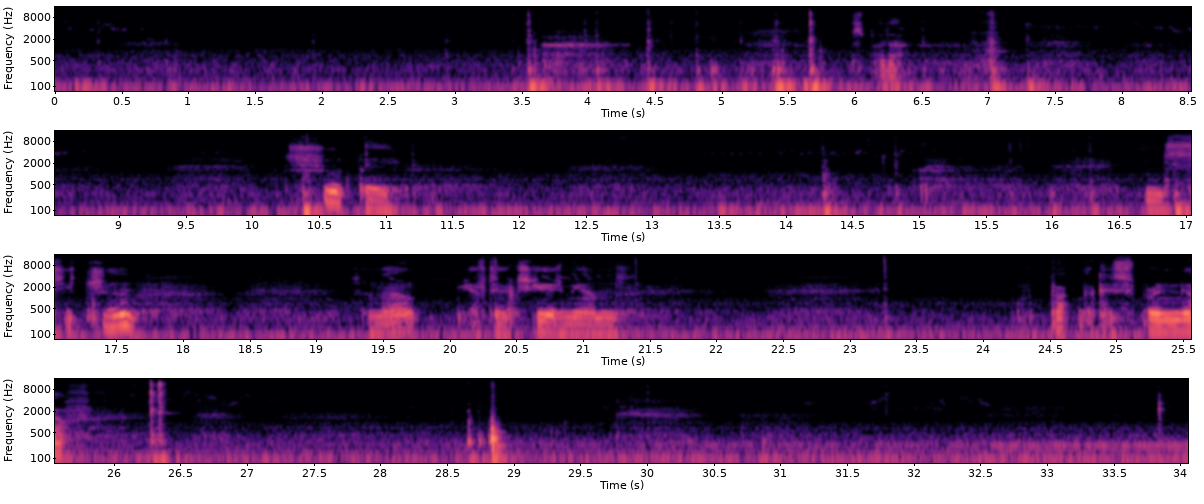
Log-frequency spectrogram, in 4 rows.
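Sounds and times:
steady low rumble: 0.0 - 34.0.

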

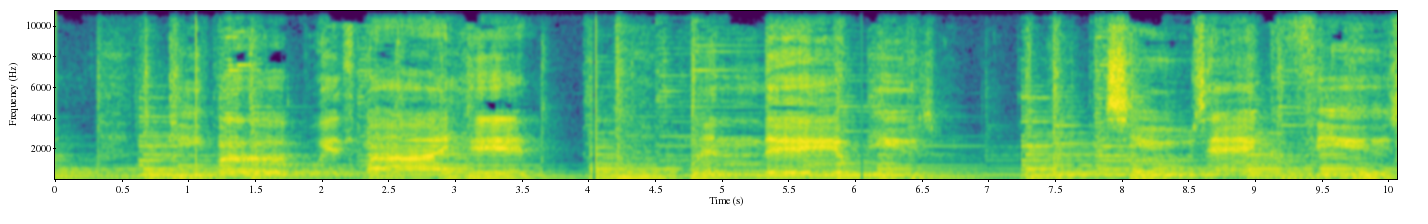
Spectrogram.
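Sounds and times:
man singing: 0.0 - 6.8, 7.6 - 10.0
acoustic guitar: 0.0 - 10.0.

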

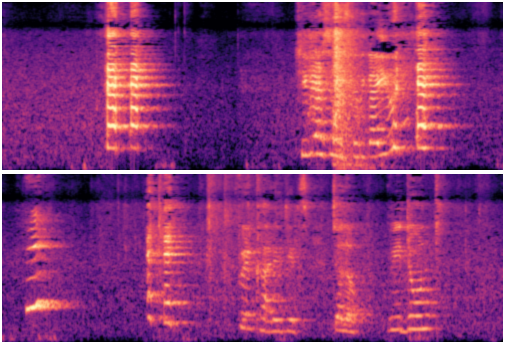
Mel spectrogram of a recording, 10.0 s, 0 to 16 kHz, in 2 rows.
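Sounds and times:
high-pitched laughs: 3.9 - 4.6, 6.4 - 7.1.

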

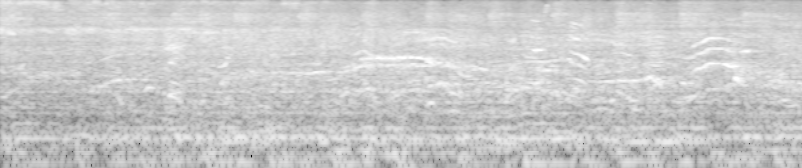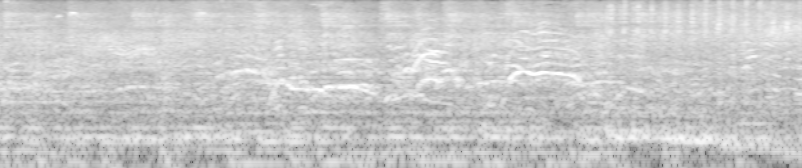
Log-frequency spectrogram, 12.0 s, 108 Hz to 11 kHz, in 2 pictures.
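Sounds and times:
riders screaming and shouting: 0.0 - 12.0.

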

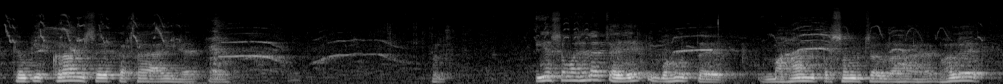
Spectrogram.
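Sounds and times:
faint high animal call: 1.9 - 4.2, 6.5 - 9.2.

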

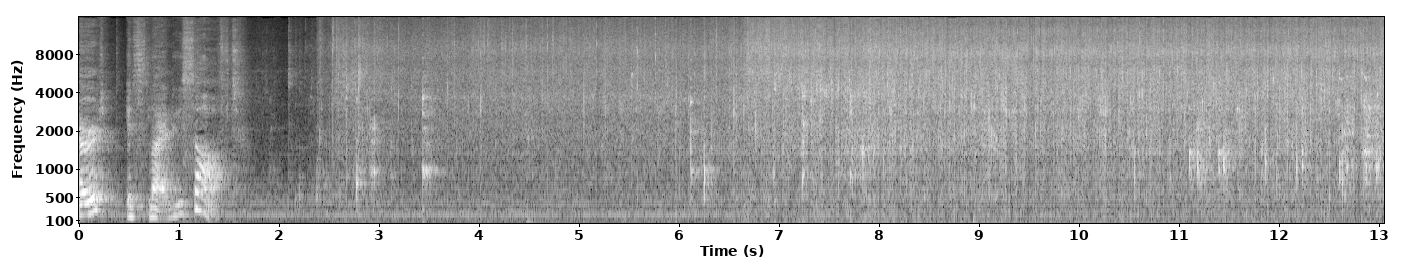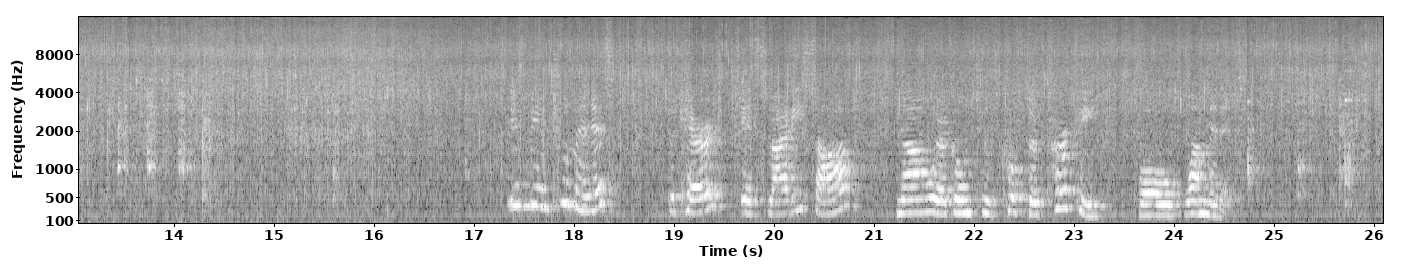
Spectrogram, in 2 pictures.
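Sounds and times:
vegetables sizzling in oil: 2.3 - 26.0.

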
